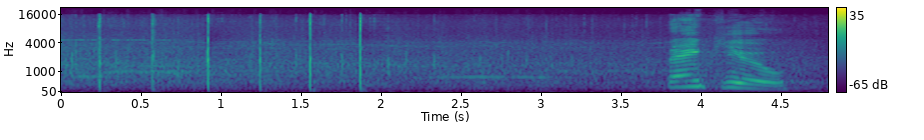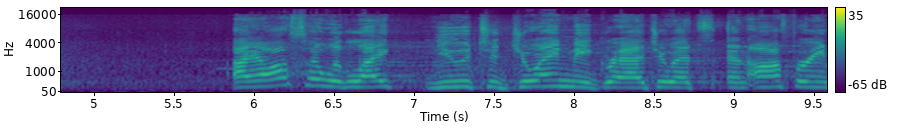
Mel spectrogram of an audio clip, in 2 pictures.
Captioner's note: cheers and applause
